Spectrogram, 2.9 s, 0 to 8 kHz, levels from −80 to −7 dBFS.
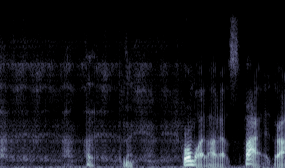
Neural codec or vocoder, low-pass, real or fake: autoencoder, 22.05 kHz, a latent of 192 numbers a frame, VITS, trained on many speakers; 7.2 kHz; fake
